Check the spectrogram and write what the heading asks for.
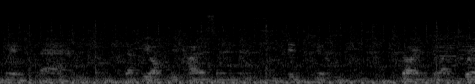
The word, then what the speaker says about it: chiasm: With this one, I said like I think I said like chiasm. It's like the working title. Then I how it's chiasm from Google.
